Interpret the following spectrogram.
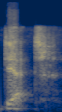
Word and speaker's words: debt: Okay, so that's pronounced debt.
